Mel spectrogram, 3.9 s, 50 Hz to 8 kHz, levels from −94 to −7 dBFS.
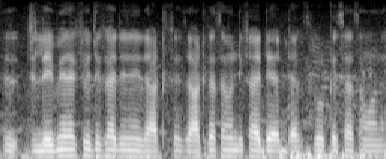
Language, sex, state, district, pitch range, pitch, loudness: Hindi, male, Madhya Pradesh, Katni, 105-115 Hz, 110 Hz, -18 LUFS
